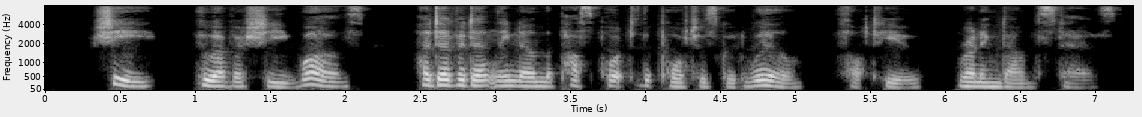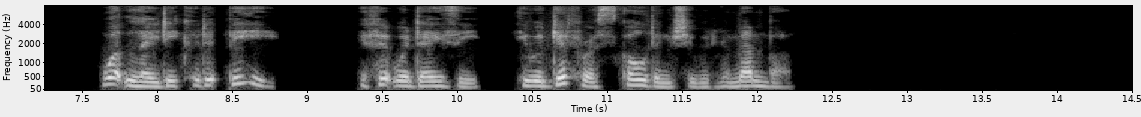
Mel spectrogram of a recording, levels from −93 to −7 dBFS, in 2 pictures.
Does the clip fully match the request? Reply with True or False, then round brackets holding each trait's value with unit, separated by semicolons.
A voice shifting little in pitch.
False (4.2 semitones)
